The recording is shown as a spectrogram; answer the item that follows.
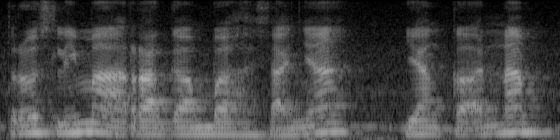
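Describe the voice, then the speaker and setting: A man's voice: mid-range voice, normal speed, sharp tone, slight background noise. A man giving a classroom explanation, speaking with many fillers and restarts. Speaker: presenter.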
